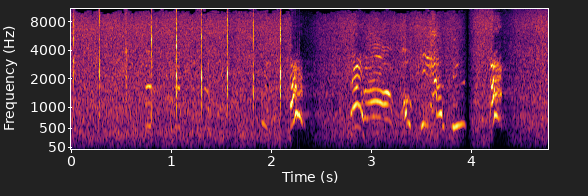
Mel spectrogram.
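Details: Two-and-a-half-year-old miniature poodle named Luca, obsessively fetching big sticks in a fast, cold mountain creek in Wyoming; sharp barks and whiny yips arrive in a quick burst over steady rushing water.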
